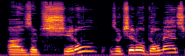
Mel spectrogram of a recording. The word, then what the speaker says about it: Xochitl Gomez: I'm totally gonna mess it up, but I believe it's pronounced Xochitl Gomez, who plays America Chavez.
